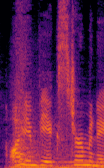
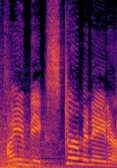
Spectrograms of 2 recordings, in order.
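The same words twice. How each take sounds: First: It is said flatly, without conviction. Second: It is said firmly, with conviction.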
